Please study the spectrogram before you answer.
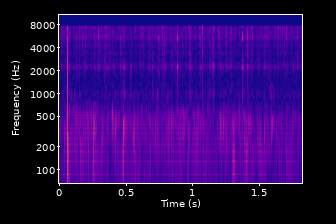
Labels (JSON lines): {"label": "biophony, cascading saw", "recorder": "HydroMoth"}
